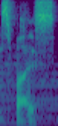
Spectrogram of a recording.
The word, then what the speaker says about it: Von Spice: Okay, then my letter would be from Miss Vernice Keating to the Countess Von Spice. It's pronounced spice. The Vaughn is silent.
